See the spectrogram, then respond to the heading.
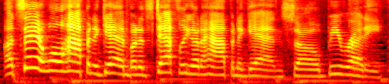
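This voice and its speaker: High, bright-voiced woman livestreamer. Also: fast, soft background music. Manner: repeats phrases, playful rambling. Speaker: livestream host, VTuber. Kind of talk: casual livestream chat with viewers.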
